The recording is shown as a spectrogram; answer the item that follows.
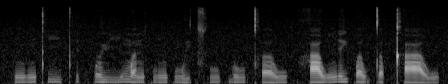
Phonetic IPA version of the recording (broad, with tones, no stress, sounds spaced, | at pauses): ŋ ɪ˨˥ ŋ t̪ʰ iː˧ pʰ ɪ˥ k̚ p ɵ˧ ɥ iː˨˥ m ɐ˧ n kʷ ɪ˨˧ ŋ p uː˨˩ j t͡sʰ uː˧ p̚ l uː˧ kʰ ɐ˨˧ w | h aː˨˧ w ŋ e˥ j p ɐ˨ w t̪ ɐ˧ p̚ kʰ aː˨˩ w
